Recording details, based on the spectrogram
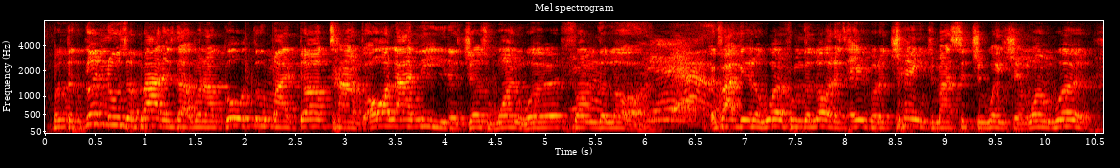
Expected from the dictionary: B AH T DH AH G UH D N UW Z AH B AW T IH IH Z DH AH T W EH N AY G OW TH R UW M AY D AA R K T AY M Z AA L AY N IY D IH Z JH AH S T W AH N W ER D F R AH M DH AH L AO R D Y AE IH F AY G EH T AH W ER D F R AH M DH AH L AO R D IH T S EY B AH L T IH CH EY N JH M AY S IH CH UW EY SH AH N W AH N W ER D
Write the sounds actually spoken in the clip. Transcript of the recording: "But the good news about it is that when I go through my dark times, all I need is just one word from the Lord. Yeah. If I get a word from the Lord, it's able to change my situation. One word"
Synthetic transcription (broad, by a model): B AH T DH AH G UH D N UW Z AH B AW T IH IH Z DH AH T W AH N AY G OW TH R UW M AY D AA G T AY M Z AA L AY N IY D IH Z JH AH S T W AH N W ER D F R AH M DH AH L AO R D IH F AY G EH T AH W ER D F R AH M DH AH L AO R D IH T S EY B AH L T IH CH EY N JH M AY S IH CH UW EY SH AH N W AH N W ER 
